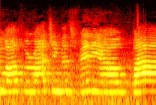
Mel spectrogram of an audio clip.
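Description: A young girl's voice in drawn-out, sing-song syllables, about four long held notes with short breaks between them.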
